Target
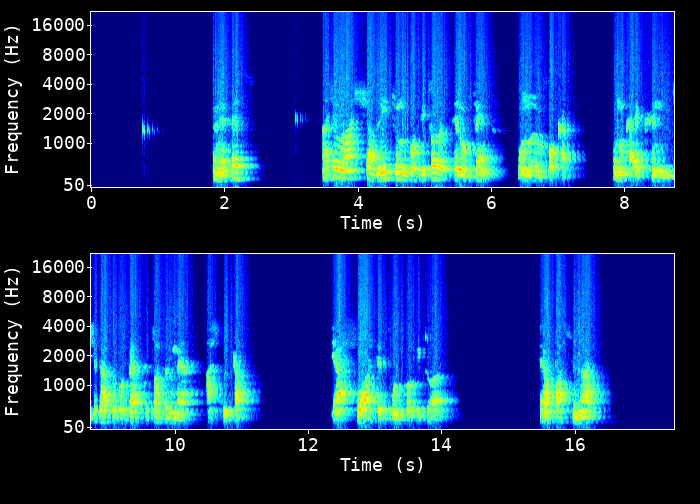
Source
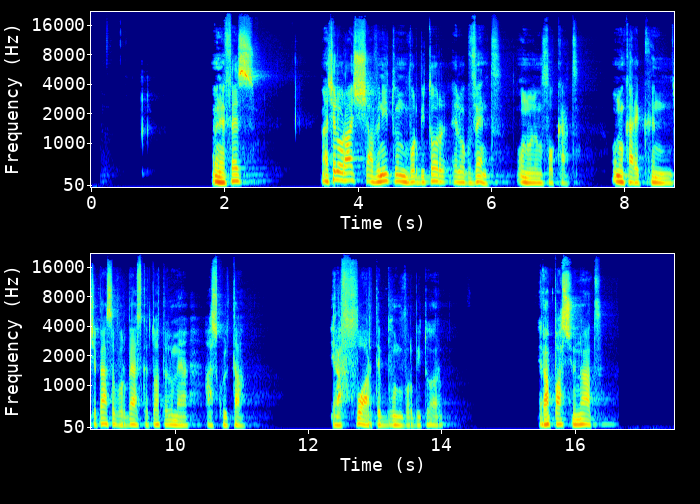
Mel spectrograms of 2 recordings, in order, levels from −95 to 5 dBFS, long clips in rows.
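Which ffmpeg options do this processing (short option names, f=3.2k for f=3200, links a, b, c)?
-filter_complex "[0:a]afftdn=nr=25:nf=-38,agate=range=-33dB:threshold=-52dB:ratio=3:detection=peak,aecho=1:1:5.3:0.58,acrossover=split=860[a][b];[b]acompressor=threshold=-40dB:ratio=12[c];[a][c]amix=inputs=2:normalize=0,alimiter=limit=-20dB:level=0:latency=1:release=198,highpass=f=250:t=q:w=0.5412,highpass=f=250:t=q:w=1.307,lowpass=f=2.8k:t=q:w=0.5176,lowpass=f=2.8k:t=q:w=0.7071,lowpass=f=2.8k:t=q:w=1.932,afreqshift=54,flanger=delay=20:depth=6.5:speed=2.7,asplit=2[d][e];[e]adelay=73,lowpass=f=1.6k:p=1,volume=-7.5dB,asplit=2[f][g];[g]adelay=73,lowpass=f=1.6k:p=1,volume=0.39,asplit=2[h][i];[i]adelay=73,lowpass=f=1.6k:p=1,volume=0.39,asplit=2[j][k];[k]adelay=73,lowpass=f=1.6k:p=1,volume=0.39[l];[d][f][h][j][l]amix=inputs=5:normalize=0,acrusher=bits=4:mode=log:mix=0:aa=0.000001,volume=6dB"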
